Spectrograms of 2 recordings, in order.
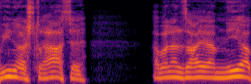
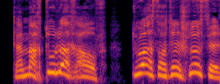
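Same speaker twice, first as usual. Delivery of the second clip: higher-pitched retort; calling back; 5 semitones higher, 3 dB louder than usual. A narrator's reading. Marco retorting to Erwin through the window, calling back. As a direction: argue back through the glass. Arguing through a closed door.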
